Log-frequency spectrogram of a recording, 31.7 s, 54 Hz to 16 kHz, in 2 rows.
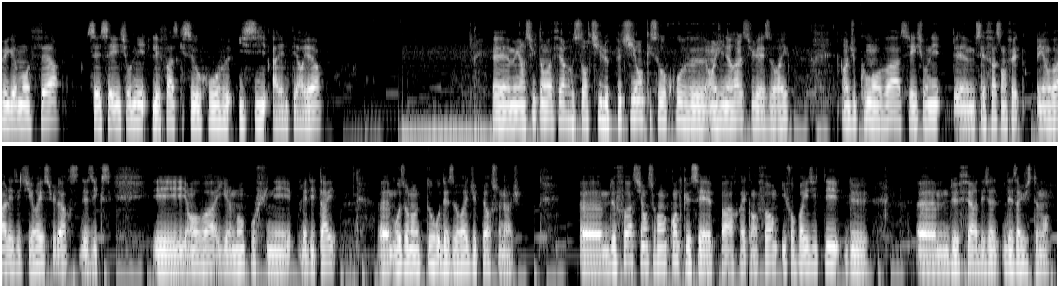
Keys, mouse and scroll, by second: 0.6 scroll down 2, 0.8 middle click, 1.6 ctrl+Tab, 2.7-3.2 scroll up 1, 3.2-4.2 middle drag, 4.2 right click, 5.5 right click, 5.9 shift+right click, 6.1 shift+right click, 6.4 KP_1, 7.0 middle click, 7.5 shift+right click, 8.0 KP_1, 8.5 g, 9.9 Tab, 10.0 scroll down 2, 10.2 scroll up 2, 10.3 Tab, 10.4 middle click, 11.2 click, 11.4 middle click, 11.6 ctrl+z, 11.9 shift+right click, 12.0 shift+right click, 12.1 middle click, 12.4 click, 12.9 KP_1, 13.2-13.7 ctrl+scroll up 4, 13.7 ctrl+Tab, 14.2 middle click, 14.9 KP_1, 15.8 right click, 16.4 right click, 17.4 Tab, 17.5 scroll down 1, 17.8 scroll up 1, 18.0 middle click, 18.6 KP_1, 18.8-19.3 scroll down 5, 19.3-19.8 ctrl+scroll up 5, 19.8 Tab, 19.9 ctrl+scroll down 1, 20.3 z, 20.4-20.8 scroll up 1, 20.8 z, 21.0 middle click, 21.3 right click, 21.5 shift+right click, 21.8 ctrl+KP_Add, 22.1 KP_1, 22.5 g, 24.3 middle click, 24.5 scroll up 1, 24.7 ctrl+Tab, 25.0 right click, 25.4 shift+right click, 25.5 shift+right click, 25.6 shift+right click, 25.9 KP_1, 26.3 g, 27.6 g, 29.0 e, 30.3-30.8 scroll down 5, 30.4 Tab, 30.8-31.2 scroll up 7, 31.2 Tab, 31.3 middle click.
